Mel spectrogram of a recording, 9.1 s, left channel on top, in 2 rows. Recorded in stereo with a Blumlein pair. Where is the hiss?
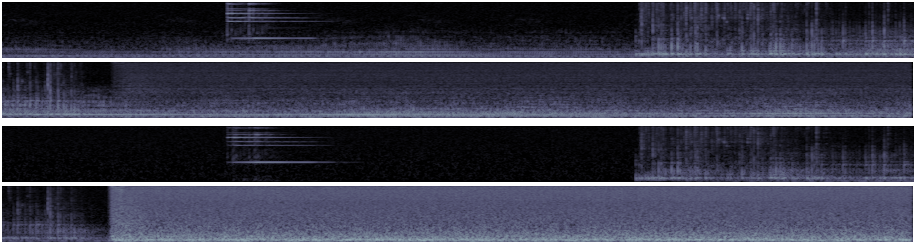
45° right, 0.9 m.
